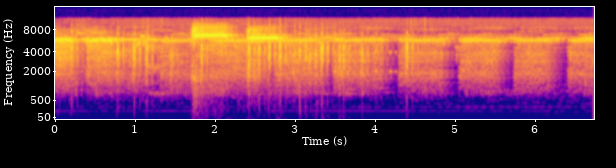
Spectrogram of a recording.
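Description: Swiftlets twitter in high, dry chirps and rattling clicks over a thin, steady high-pitched tone, with bursts of louder chattering.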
